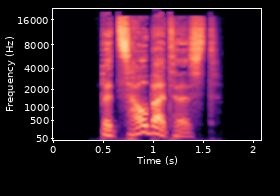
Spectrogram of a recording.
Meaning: inflection of bezaubern: 1. second-person singular preterite 2. second-person singular subjunctive II
- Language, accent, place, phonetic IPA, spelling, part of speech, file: German, Germany, Berlin, [bəˈt͡saʊ̯bɐtəst], bezaubertest, verb, De-bezaubertest.ogg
